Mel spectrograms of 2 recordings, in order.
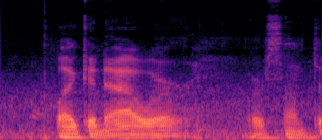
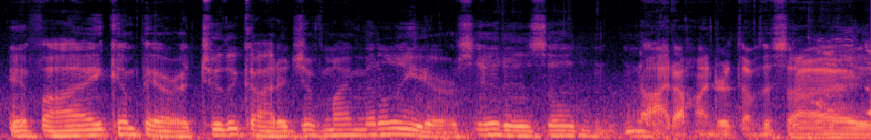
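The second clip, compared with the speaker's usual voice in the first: raised, declaimed literary reading; reading old text aloud; 7 semitones higher, 4 dB louder than usual. Acted. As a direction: read it out high, like a recitation.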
